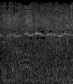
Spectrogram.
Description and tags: newjersey OC kiteloop
Loopable snippets of boardwalk and various other Ocean City noises.
field-recording, loop, ocean-city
